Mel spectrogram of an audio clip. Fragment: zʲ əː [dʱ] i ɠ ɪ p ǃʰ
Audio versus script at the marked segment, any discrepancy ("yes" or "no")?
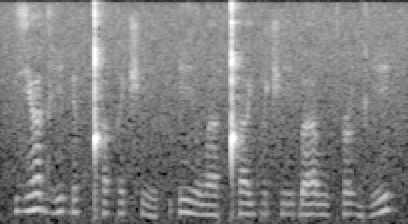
no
